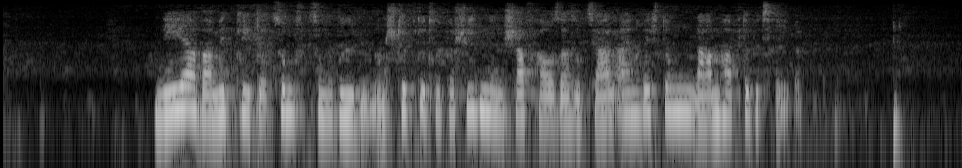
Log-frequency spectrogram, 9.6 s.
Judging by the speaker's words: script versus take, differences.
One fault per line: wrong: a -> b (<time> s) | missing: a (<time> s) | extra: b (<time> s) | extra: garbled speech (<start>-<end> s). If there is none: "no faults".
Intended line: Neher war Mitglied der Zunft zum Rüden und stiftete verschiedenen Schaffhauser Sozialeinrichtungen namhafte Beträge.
no faults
